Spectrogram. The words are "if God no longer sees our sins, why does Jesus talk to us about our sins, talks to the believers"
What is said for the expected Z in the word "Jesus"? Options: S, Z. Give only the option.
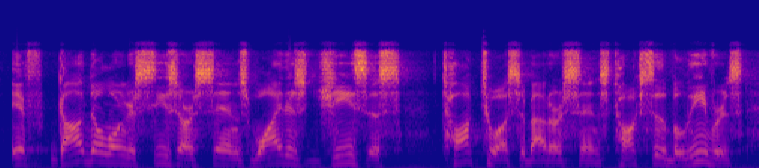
Z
